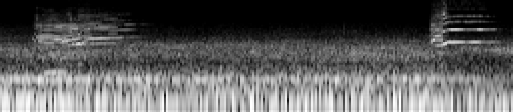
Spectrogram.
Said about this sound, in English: Lovely squeaky horror door, and it's all adding to the ambiance of seasideness.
